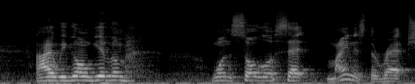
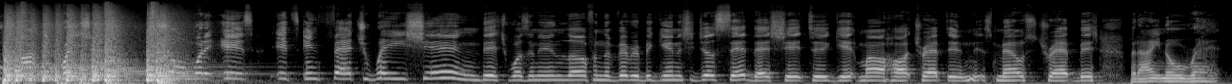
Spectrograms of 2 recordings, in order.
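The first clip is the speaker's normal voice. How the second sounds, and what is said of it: Raspy rock star rap voice. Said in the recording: “Got my rock star on, had my raspy voice going.”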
